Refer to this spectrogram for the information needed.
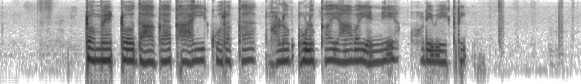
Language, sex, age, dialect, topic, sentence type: Kannada, female, 41-45, Dharwad Kannada, agriculture, question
